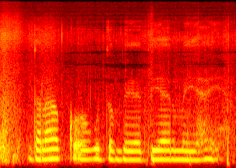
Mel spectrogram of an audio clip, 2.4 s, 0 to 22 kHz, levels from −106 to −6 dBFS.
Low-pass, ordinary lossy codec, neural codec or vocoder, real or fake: none; none; none; real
